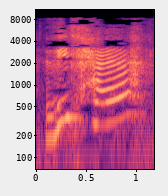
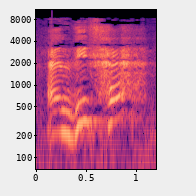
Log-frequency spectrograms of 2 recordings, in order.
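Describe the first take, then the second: First: Ha pressed from the throat; ha said with a strong heavy ħ. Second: Slow airy ha with no throat; light ha. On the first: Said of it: "is the heavy H". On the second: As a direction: let ha out as light air. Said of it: "is the light H". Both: Shown as a demonstration.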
